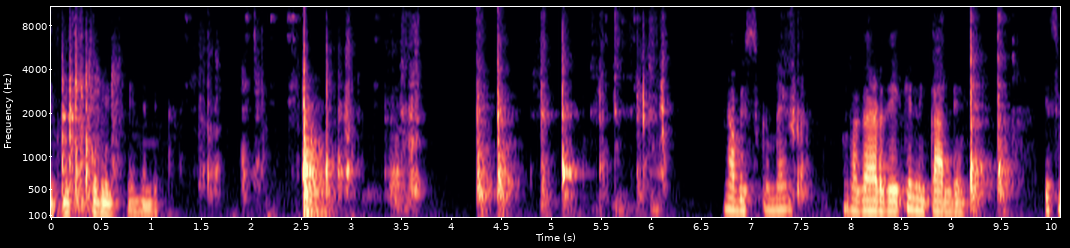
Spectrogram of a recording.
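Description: A spoon scrapes and stirs thick paste in a metal pot.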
